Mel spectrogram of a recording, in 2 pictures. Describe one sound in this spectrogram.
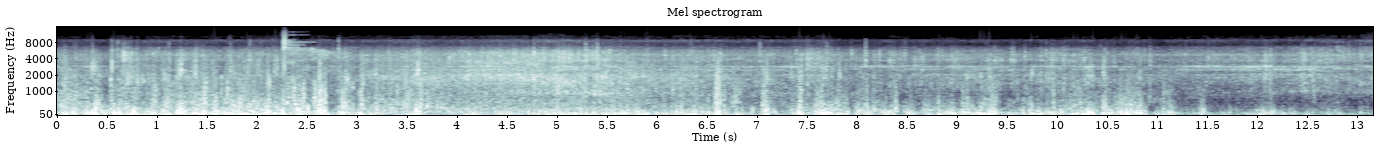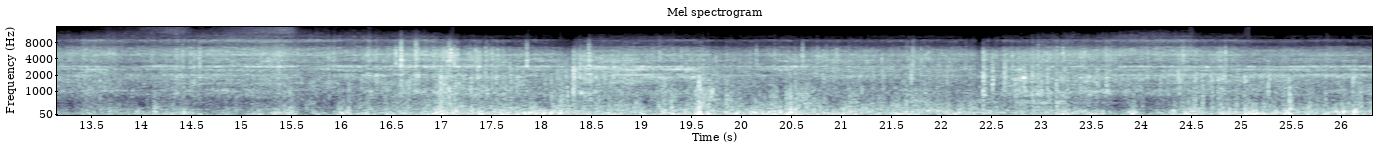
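Wind rushes and buffets loudly past the rider.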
